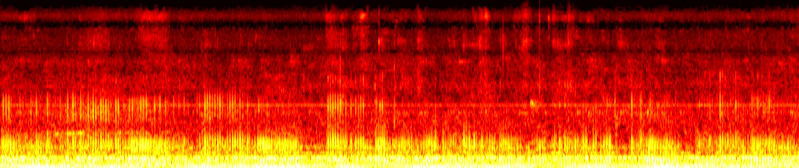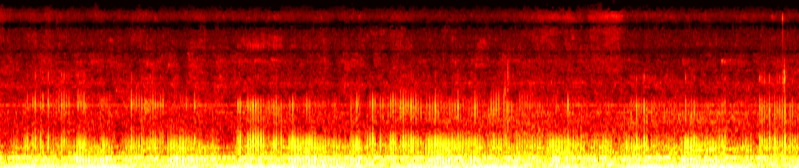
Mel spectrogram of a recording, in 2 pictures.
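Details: Contented young female cat purring on her human's chest as she licks and kisses him; a sustained low buzzing purr, rhythmic and even, with faint rustling and licking noises.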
